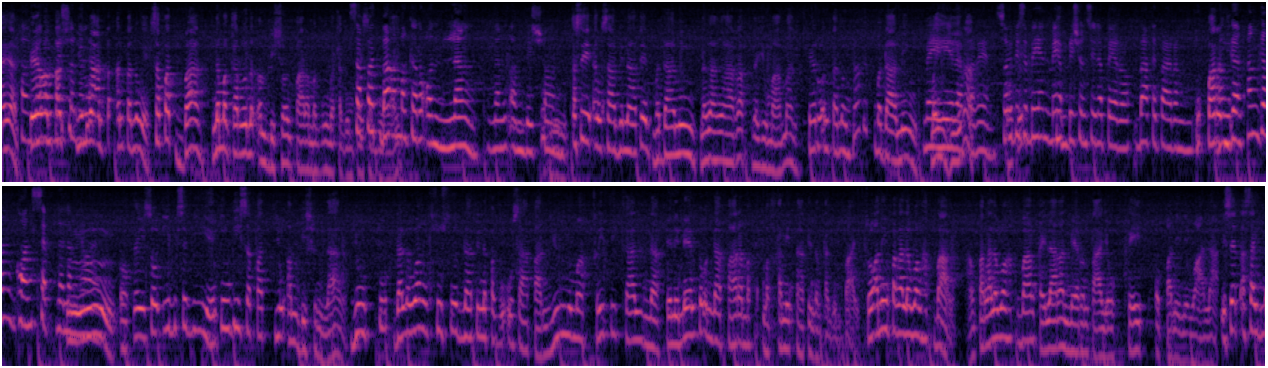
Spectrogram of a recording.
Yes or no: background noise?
yes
